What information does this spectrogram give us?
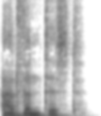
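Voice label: "adventist", British English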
